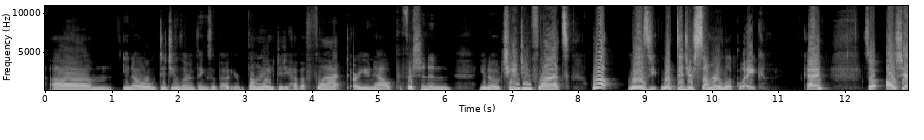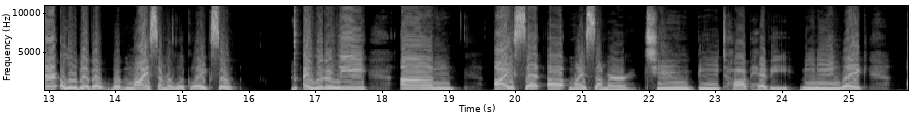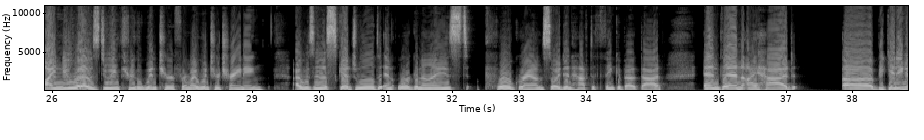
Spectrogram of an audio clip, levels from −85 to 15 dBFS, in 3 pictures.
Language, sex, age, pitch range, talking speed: English, female, 40-59, 150-200 Hz, 145 wpm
